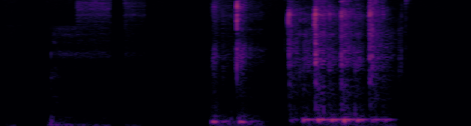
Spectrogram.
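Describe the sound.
Someone types on a computer keyboard whose keys jump erratically and won't produce characters, giving three short bursts of muffled key clatter separated by brief pauses. The last burst is the longest and densest, with no voices.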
